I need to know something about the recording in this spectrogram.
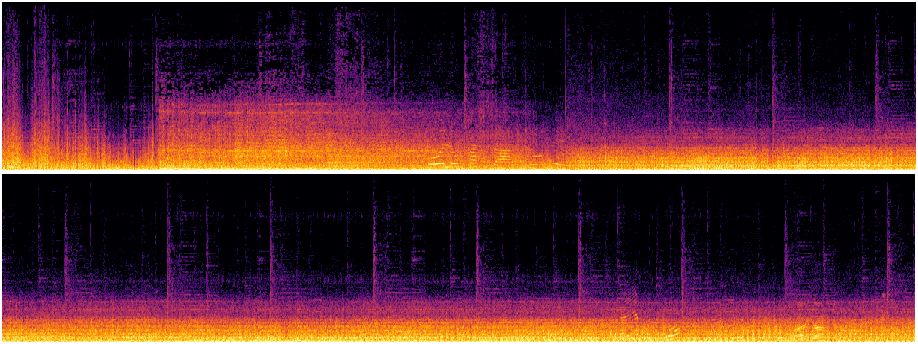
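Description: A helicopter hovering low over water, its rotors and engines running in a loud, steady drone while it dips its firefighting water bucket.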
